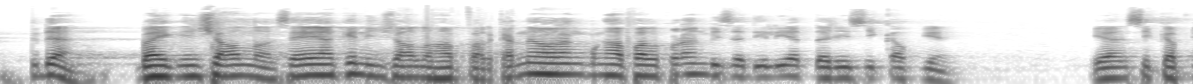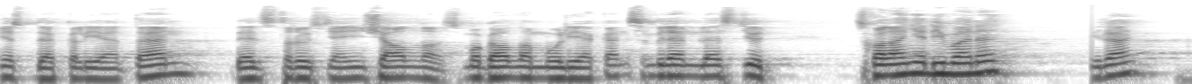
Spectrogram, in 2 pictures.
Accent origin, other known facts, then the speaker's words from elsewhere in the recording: Pandeglang, Banten, Indonesia; born there; saya lahir juga di Pandeglang. Ibu saya dari Menes. Dan keluarga besar kami juga dari Menes.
